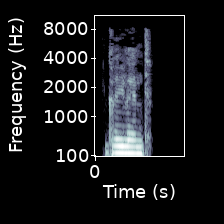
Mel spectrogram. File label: "grillend", German; adjectives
